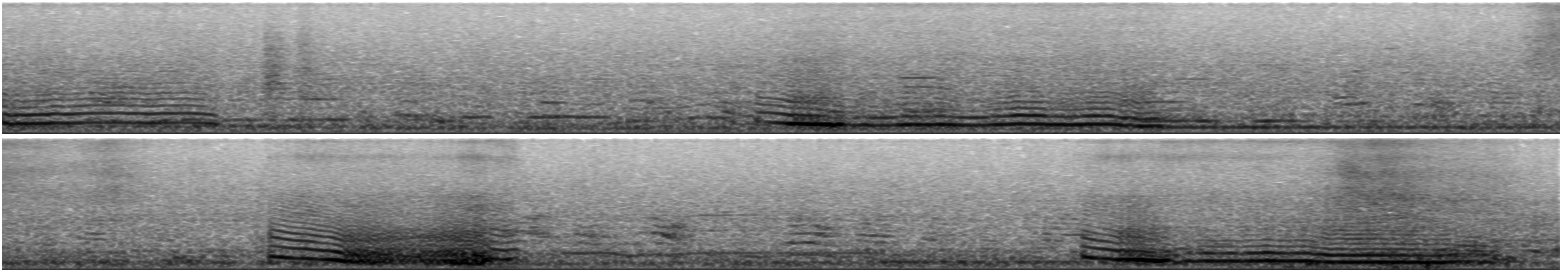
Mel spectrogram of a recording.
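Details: Three rumbling, vibrating snores with squeaky, whistling edges, roughly every four to five seconds; snoring.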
